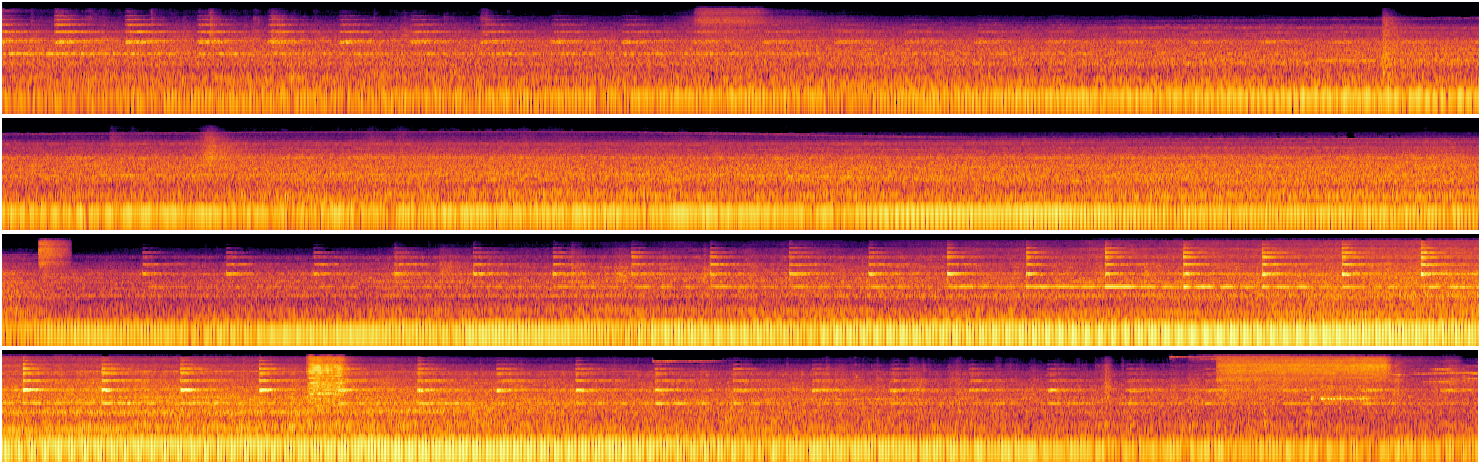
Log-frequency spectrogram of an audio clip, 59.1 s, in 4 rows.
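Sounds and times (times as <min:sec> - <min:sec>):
wheel squeal: 0:47.3 - 0:48.0, 0:56.2 - 0:59.0
brief hiss: 0:47.4 - 0:47.9.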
